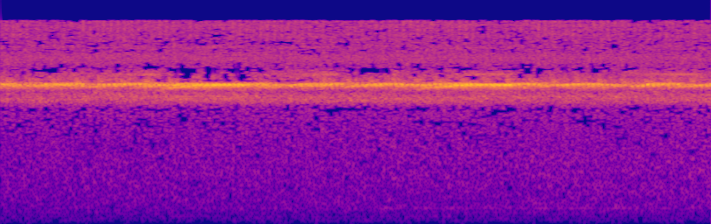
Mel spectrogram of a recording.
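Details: A steady, shrill insect trill continues at a high pitch, gently rising and falling in loudness, with a faint low tone underneath.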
